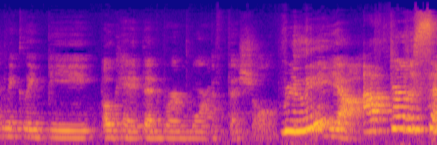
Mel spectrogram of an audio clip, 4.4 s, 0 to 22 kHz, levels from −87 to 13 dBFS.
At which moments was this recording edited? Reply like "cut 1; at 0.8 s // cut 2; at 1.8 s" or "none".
cut 1; at 1.0 s // cut 2; at 2.7 s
